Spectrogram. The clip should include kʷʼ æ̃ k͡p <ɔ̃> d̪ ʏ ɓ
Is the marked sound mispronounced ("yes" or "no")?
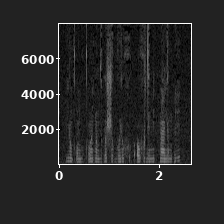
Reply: yes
